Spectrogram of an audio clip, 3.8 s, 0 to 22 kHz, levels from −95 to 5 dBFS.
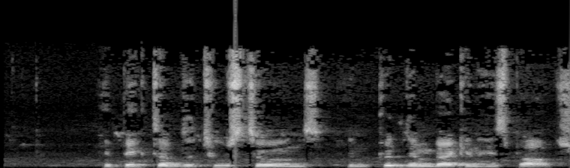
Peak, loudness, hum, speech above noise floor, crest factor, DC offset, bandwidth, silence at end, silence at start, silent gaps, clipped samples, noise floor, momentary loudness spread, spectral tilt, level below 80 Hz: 0 dBFS; -16 LUFS; none; 43 dB; 18 dB; under 0.1%; 16.5 kHz; 0 s; 0.7 s; none; under 0.1%; -60 dBFS; 9 LU; -1.5 dB/octave; -66 dBFS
